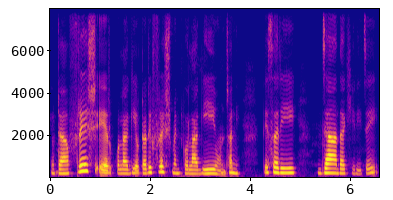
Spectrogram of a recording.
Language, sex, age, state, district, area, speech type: Nepali, female, 18-30, West Bengal, Darjeeling, rural, spontaneous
